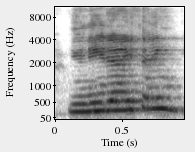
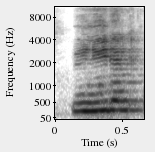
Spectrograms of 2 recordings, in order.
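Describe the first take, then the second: First: Said in the usual way. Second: Talking with food in mouth; words round a bite of food; mouth full. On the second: Real, not acted. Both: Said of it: "I have food in my mouth".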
